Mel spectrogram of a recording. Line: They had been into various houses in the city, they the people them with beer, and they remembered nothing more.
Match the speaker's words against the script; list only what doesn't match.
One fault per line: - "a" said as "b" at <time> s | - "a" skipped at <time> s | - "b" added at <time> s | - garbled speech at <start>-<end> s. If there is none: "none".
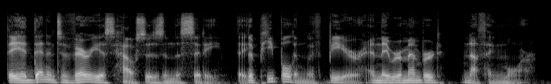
none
